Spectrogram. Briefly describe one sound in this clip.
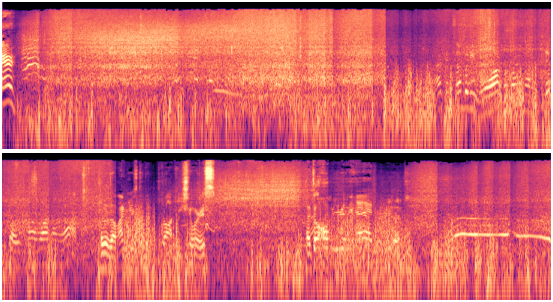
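Waves break and wash over a pebble beach.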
